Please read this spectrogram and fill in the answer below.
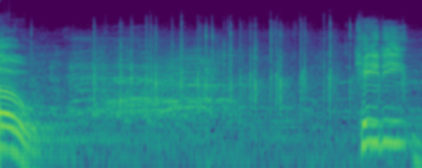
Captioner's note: crowd cheers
